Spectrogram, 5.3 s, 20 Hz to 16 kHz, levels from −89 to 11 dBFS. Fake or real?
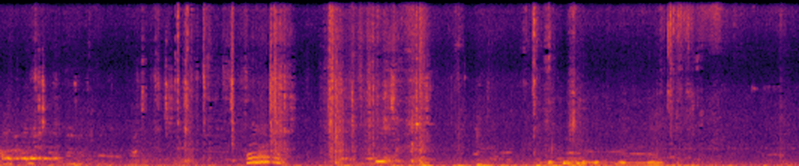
real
